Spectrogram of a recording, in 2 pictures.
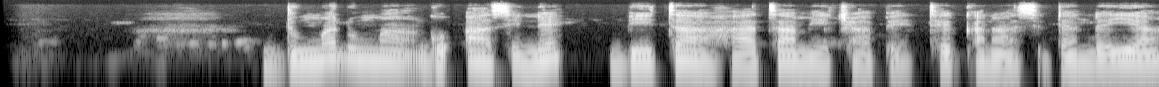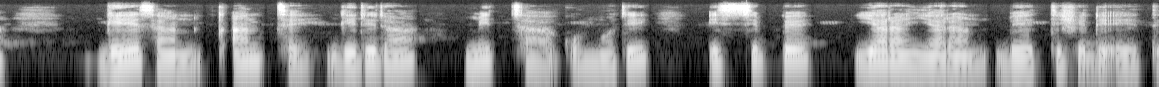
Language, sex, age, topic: Gamo, male, 25-35, agriculture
